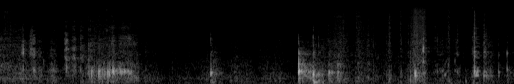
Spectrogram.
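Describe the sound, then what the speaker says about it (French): A spatula folding whipped cream into a lemon mousse mixture in a bowl: soft, irregular scrapes and squelching dabs, close and fairly quiet, with brief pauses between strokes. "je vais prendre ma spatule et je vais mettre la chantilly dans la préparation"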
